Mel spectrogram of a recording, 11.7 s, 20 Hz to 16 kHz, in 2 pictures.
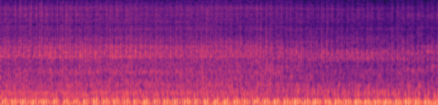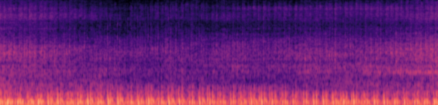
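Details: Hyosung GT250R motorcycle idling with a steady heavy engine knock, appearing after the bike was ridden with no engine oil.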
